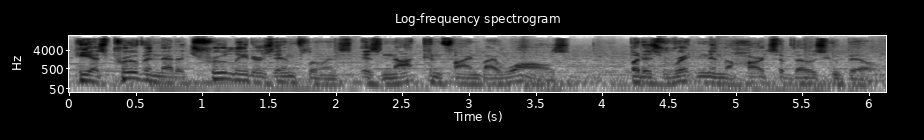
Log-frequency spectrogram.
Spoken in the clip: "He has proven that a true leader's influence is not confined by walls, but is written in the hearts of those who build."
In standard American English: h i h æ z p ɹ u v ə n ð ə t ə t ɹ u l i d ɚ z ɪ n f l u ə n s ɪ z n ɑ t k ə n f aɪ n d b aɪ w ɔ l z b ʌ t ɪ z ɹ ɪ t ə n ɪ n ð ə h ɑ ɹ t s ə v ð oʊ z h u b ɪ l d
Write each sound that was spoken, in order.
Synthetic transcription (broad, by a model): h i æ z p ɹ u v ə n ð ə t ə t ɹ u l i d ɚ z ɪ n f l u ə n s ɪ z n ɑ t k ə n f aɪ n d b aɪ w ɔ l z b ʌ t ɪ z ɹ ɪ t n ɪ n ð ə h ɑ ɹ t s ə v ð oʊ z h u b ɪ l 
